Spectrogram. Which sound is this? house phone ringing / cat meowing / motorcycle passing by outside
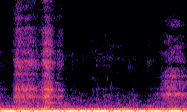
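motorcycle passing by outside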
